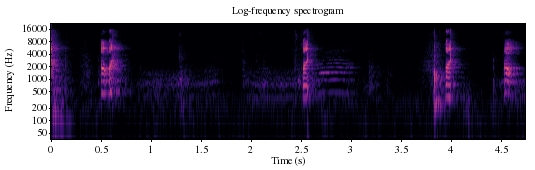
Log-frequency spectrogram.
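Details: Kittens at Fantarja Cattery, the litter of Will and Ribbon, indoors: one short, thin, high-pitched kitten meow with clear stacked harmonics near the middle, set among sharp clicks, rustling and handling noises in a small room.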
